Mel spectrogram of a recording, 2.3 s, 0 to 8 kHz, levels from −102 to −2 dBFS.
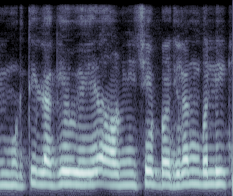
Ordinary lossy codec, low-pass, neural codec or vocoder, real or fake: none; 7.2 kHz; codec, 44.1 kHz, 2.6 kbps, SNAC; fake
